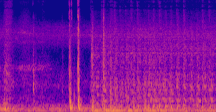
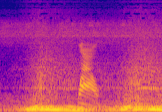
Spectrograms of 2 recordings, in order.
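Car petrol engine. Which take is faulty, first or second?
first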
